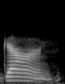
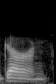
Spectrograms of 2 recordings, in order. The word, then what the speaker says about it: Gawron: It's been up to debate for years, but Garn is usually what we say. G-A-W-R-O-N, Garn.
